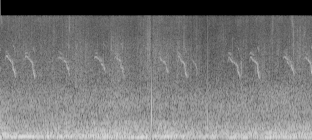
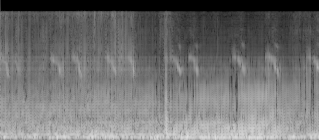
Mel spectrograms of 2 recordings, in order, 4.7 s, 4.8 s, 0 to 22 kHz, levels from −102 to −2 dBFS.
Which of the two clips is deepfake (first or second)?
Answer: second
